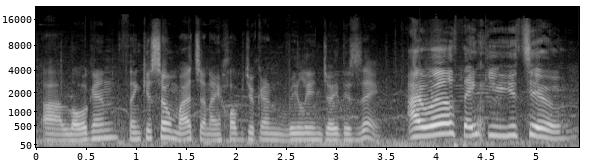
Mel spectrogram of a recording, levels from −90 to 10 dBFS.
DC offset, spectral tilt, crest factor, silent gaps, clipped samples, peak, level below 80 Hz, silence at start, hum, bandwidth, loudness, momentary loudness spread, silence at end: under 0.1%; -5.5 dB/octave; 14 dB; none; under 0.1%; 0 dBFS; -34 dBFS; 0 s; none; 15.5 kHz; -15 LUFS; 12 LU; 0 s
